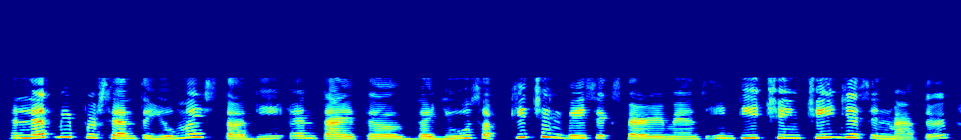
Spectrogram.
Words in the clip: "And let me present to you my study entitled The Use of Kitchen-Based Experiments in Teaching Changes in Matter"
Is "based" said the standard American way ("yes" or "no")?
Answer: no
